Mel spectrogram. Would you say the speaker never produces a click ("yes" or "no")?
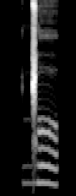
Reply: no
